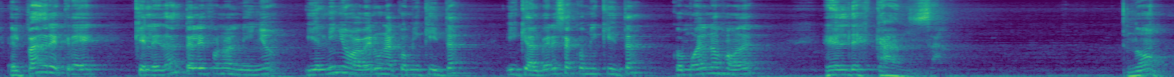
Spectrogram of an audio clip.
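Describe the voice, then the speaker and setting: Venezuelan man, middle-aged, slightly high voice, emphatic and scolding, impassioned commentary, echoey room. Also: a little slow, pauses often, a little mellow, a little hiss or hum. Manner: emphatic, scolding, rhetorical questions. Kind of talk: impassioned opinion talk.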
